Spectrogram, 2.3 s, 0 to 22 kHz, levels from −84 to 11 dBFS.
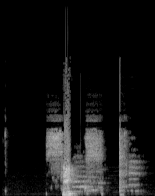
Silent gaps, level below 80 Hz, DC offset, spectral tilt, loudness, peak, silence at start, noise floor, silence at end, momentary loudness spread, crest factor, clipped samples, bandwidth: none; -56 dBFS; under 0.1%; -2 dB/octave; -15 LUFS; 0 dBFS; 0.7 s; -70 dBFS; 0.25 s; 14 LU; 18 dB; under 0.1%; 16 kHz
